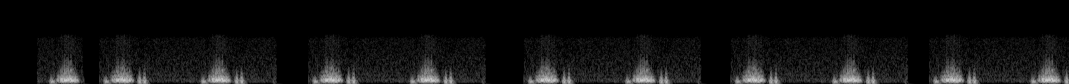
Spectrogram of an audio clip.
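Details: Regular heartbeat near 60 a minute with a harsh noise filling each beat, a pulmonary stenosis murmur heard on stethoscope auscultation.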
